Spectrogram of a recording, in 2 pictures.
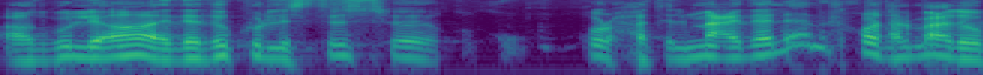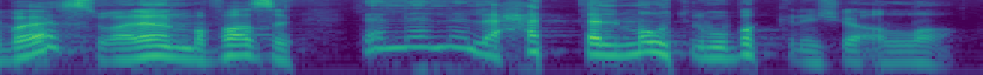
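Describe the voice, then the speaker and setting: A man's voice: a little high, big pitch swings, racing. A man preaching. He mixes formal with colloquial speech and keeps asking rhetorical questions, then answering them himself. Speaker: preacher and lecturer. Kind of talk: lecture-style sermon.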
